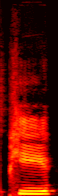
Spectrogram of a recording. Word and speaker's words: Peitz: It's Peitz. And it rhymes with lights.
